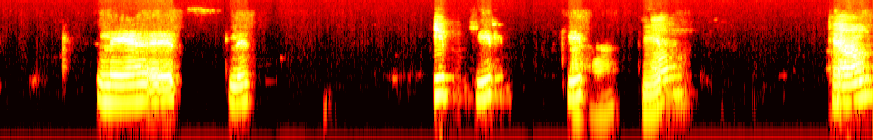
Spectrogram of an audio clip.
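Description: A woman speaks in short phrases over an online call.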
